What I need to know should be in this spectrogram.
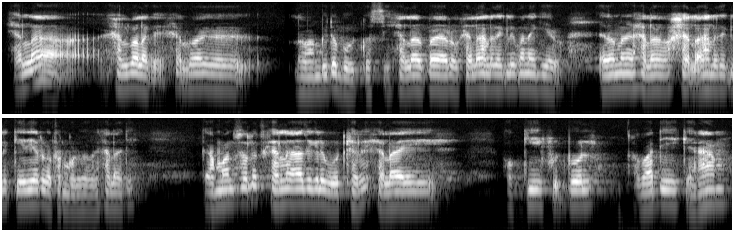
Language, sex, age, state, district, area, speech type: Assamese, male, 18-30, Assam, Darrang, rural, spontaneous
